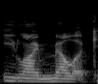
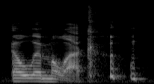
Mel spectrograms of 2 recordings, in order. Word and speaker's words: Elimelech: to our relative elimelech i said eli melik yesterday first time and then i was calling just pronouncing it uh elimelech i thought i should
